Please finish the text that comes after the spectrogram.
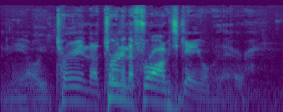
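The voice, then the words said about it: Imitates another person's voice. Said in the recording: “my Alex Jones impersonation.”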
